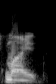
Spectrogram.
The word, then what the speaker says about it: Smyth: own last name because to me it looks like smith and i know that's not how you pronounce it well i've had a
